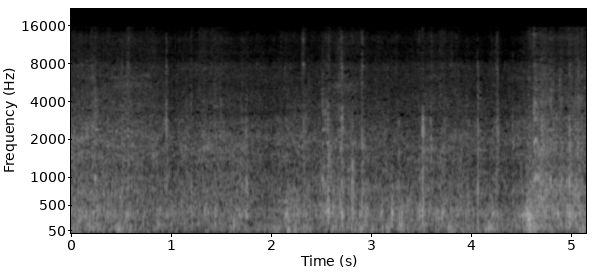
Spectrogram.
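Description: Wind buffeting the microphone aboard a sailboat under way, with a few short rustles and knocks in the second half.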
